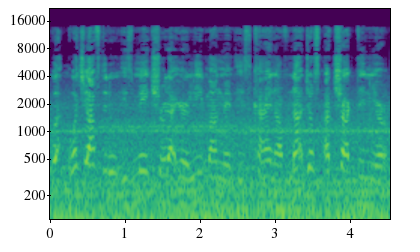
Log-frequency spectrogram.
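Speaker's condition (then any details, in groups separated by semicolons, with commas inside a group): No condition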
